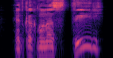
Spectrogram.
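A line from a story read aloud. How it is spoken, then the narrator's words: Lying. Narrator (Russian): лгал он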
